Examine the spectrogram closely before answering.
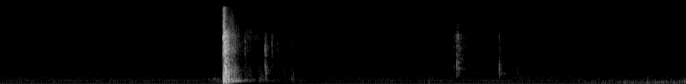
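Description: A single shot from a Gamo Black Bull IGT Mach 1 .177 gas-piston break-barrel air rifle: one sharp crack about two seconds in, with a short tail. A small click follows just after, and two fainter clicks come a few seconds later.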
